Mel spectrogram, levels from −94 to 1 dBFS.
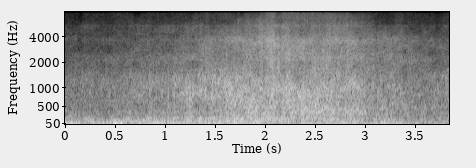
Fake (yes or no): yes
